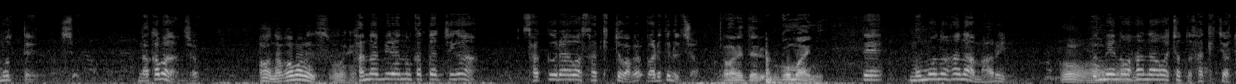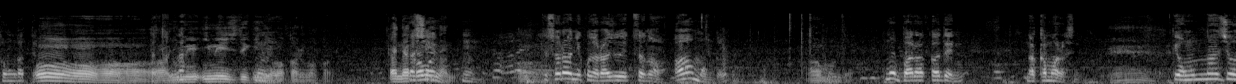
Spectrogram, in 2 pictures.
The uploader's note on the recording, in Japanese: 熊本城の下でお花見しながら収録しました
